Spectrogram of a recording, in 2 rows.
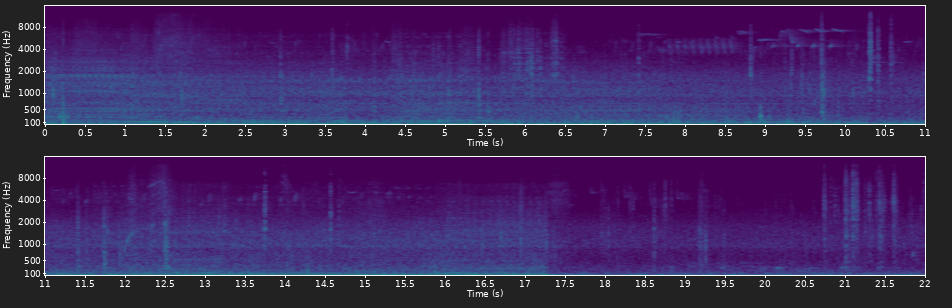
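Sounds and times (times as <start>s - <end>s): clicks knocks and scrapes: 3.6s - 6.7s, 11.4s - 14.8s, 20.2s - 22.0s.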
